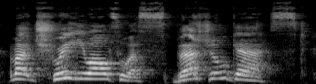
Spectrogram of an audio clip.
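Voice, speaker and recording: A woman's fairly high voice, bright and sharp in tone, with vocal fry. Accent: British. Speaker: podcast host. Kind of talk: casual chat.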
